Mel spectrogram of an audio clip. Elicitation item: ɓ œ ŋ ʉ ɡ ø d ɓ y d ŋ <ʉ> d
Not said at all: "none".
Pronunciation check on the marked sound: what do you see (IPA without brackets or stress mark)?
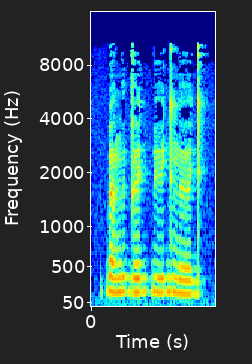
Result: ø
